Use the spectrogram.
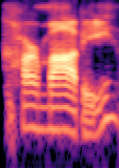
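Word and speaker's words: CARMABI: in the marine biology realm we partner with karmaby that's spelled c-a-r-m-a-b-i which stands for the caribbean research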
